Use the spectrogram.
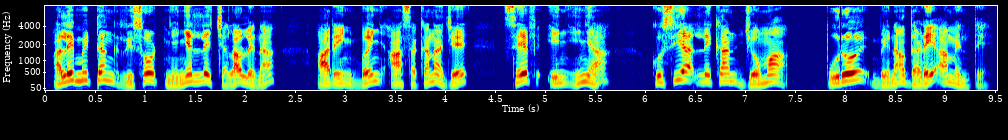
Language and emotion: Santali, surprised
